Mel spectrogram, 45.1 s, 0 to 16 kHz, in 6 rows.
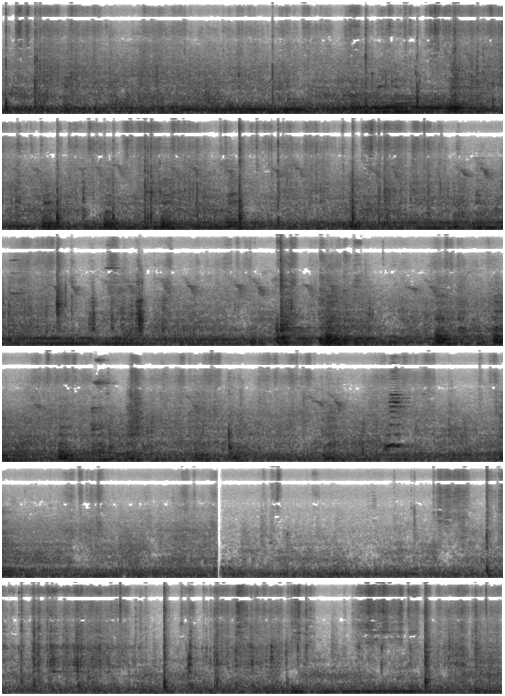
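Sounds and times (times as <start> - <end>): low background rumble: 0.0 - 45.0
vehicle horn toot: 28.2 - 28.8.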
